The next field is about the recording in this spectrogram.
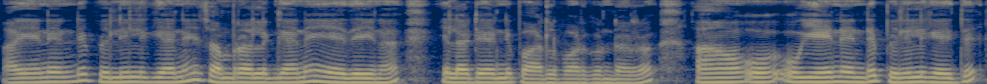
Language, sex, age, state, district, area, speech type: Telugu, male, 45-60, Andhra Pradesh, Kakinada, urban, spontaneous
